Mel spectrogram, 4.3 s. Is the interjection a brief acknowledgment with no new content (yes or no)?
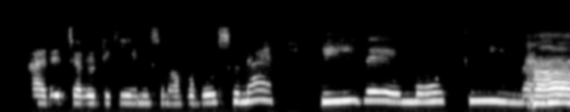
no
